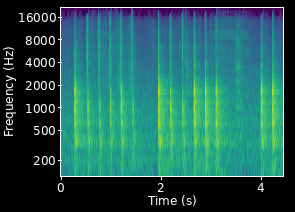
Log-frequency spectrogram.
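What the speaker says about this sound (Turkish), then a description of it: "Ardından yine maydanozumuzu ince ince kıyıyorum." Parsley being finely chopped with a knife on a cutting board, sharp crisp blade strikes in quick regular runs of a dozen or more close taps, with short pauses between bursts and no talk.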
